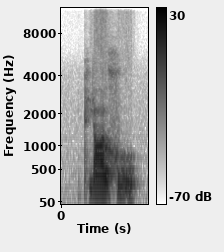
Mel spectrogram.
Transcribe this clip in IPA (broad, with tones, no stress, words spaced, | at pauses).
pʰjɑ˧˥ʊ̯xu˥˩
